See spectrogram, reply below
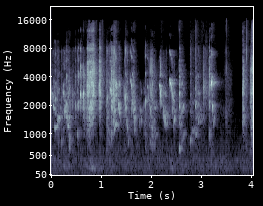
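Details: Pet budgerigars chattering happily: fast run of squeaky chirps and buzzy notes, ending in scattered sharp clicks after a short pause.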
